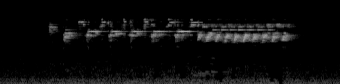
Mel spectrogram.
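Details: Yellow mutation goldfinch gives a single strong phrase of tumbling high twitters and buzzy trills lasting about two and a half seconds, with quiet before and after.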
